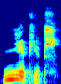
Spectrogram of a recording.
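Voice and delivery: "Nie pieprz" with a high stressed "Nie"; polite retort. Shown as a demonstration. Teacher showing a polite don't-talk-nonsense. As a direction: toss off "Nie pieprz" as a light rebuke. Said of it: "kannst du auf höfliche Art und Weise sagen".

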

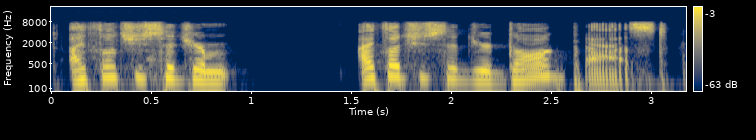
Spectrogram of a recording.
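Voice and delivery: high, confused pet-talk imitation. Partner asking which loss it was, high mock pet-talk. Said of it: "talking to people like they're, like they're pets".

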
